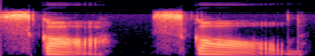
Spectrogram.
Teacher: this is the ah vowel so you need to open and keep your lips straight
